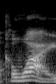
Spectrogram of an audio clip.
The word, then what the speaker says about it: Kawhi: It's K-A-W-H-I. Kawhi, right? – Kawhi. – Kawhi? – Mm-hmm. – Oh, Kawhi, yes.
